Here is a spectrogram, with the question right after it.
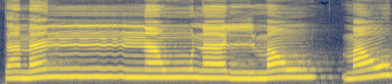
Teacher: Berikutnya ada hukum alif lam qamariyah karena alif lam menghadapi huruf qamariyah yaitu mim. Maka lam sukun ini dibaca dengan idhar atau jelas. Bunyi L-nya jelas, tidak mantul, tidak ditahan. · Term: idhar qamari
